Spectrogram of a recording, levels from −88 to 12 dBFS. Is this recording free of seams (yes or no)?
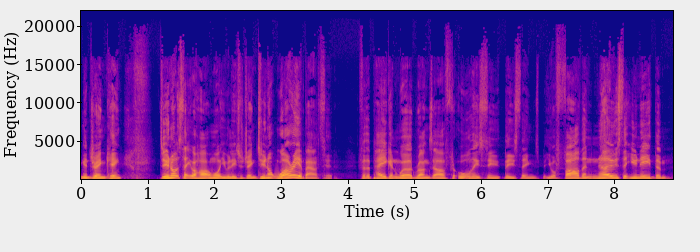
yes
